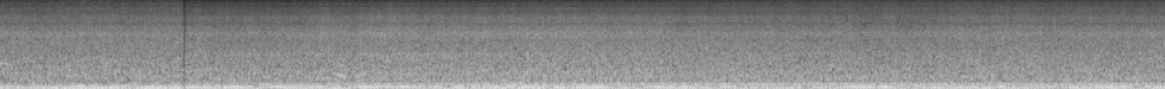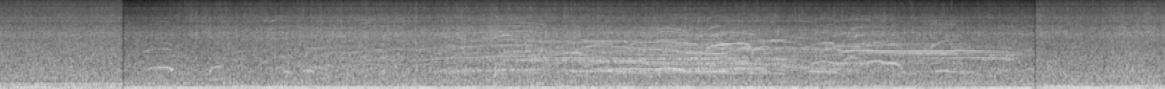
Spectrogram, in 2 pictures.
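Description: A boat's outboard motor drones steadily.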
